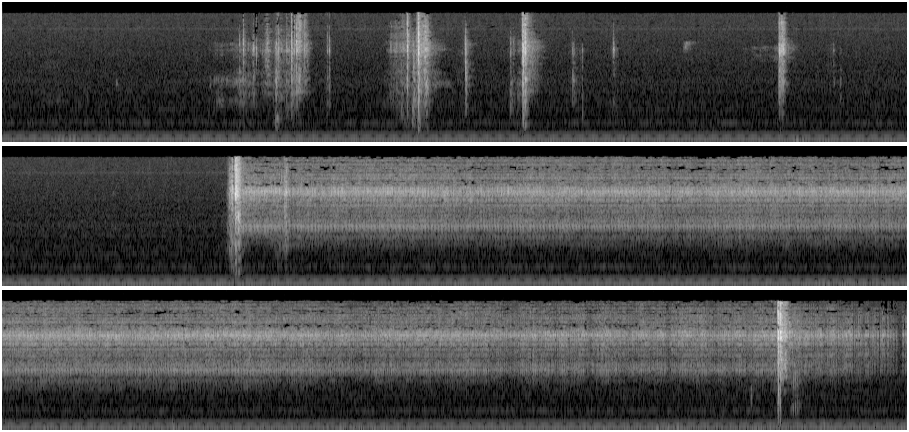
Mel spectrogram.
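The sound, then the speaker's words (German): A few sharp mechanical clicks and winding sounds, then a steady whirring buzz of an old mechanical camera's self-timer running for about ten seconds before a crisp shutter snap. Clear, no talking. “Also, das am Schluss hat es jetzt zumindest mal verraten, dass es sich um eine alte mechanische Kamera handelt.”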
